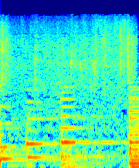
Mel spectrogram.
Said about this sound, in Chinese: 外面还下雨哎！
